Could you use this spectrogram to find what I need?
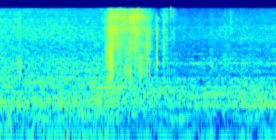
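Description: Paper rustles as a page is unfolded.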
